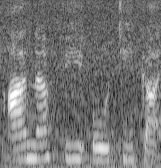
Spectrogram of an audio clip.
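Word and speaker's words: Anafiotika: Anaf o tikka. It's spelled a n a f iio o t i ka.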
